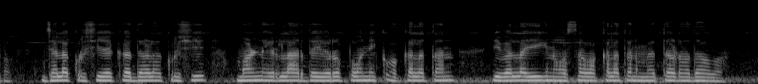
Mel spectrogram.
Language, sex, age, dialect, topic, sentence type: Kannada, male, 18-24, Northeastern, agriculture, statement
